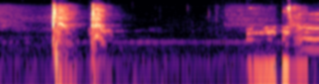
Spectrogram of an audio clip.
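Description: Two sharp coughs in quick succession from a nearby person, followed after a pause by another harsh cough-like burst over a faint steady tone.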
